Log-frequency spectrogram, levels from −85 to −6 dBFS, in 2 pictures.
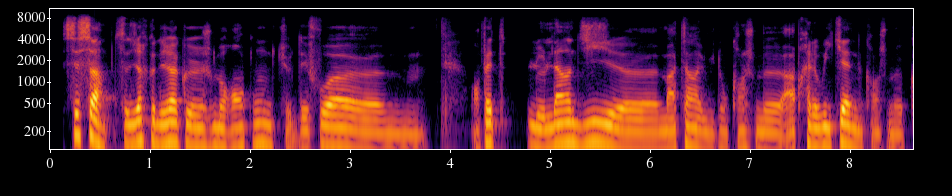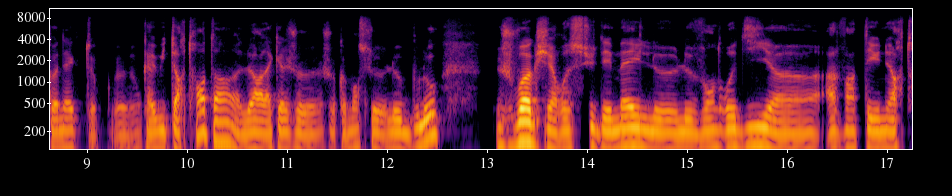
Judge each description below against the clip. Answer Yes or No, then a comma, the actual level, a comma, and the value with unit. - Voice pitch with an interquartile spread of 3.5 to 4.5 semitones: No, average, 3.0 semitones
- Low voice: Yes, low, 105 Hz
